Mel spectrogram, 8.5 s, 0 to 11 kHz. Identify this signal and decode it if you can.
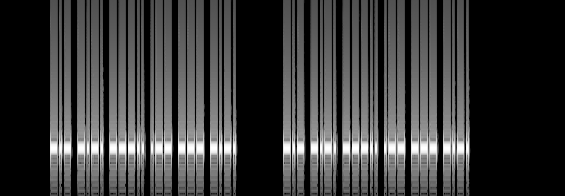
Morse code, heard as a keyed tone, about 34 wpm, 700 Hz. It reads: KC8WOC KC8WOC
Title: USA Call Signs - 6 Characters - Repeated 2x - 35wpm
